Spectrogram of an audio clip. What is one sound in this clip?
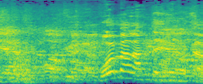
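A man laughs nearby.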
